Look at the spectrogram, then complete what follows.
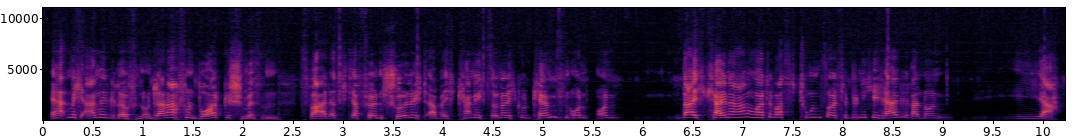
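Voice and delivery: high, flustered explanation; desperate, out of breath. A narrator's reading. Aslan explains being thrown off board, desperate and flustered. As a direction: blurt it out in distress, pitched well up. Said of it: "Verzweifelt und außer Puste".

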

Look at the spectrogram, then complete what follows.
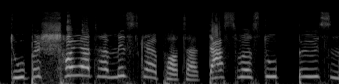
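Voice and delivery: loud, high furious scream. Acted. Lily screams at Potter after the kiss. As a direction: scream it at him, betrayed. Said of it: "schrie ich".

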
